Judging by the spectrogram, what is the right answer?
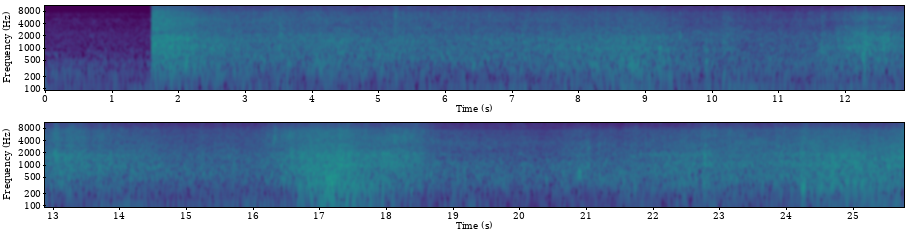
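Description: Small sea waves washing in against a rock breakwater, with wind rumbling on the microphone. The wash swells and eases several times, loudest about two-thirds of the way through; the first second or so is fainter.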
